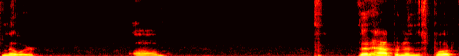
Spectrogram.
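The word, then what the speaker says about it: Millar: It's actually pronounced Miller.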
